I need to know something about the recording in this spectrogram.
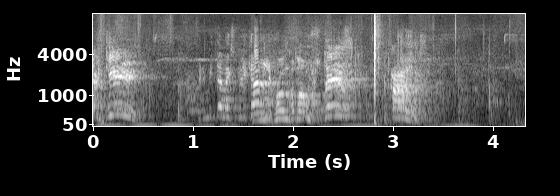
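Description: A man speaks urgently and loudly nearby.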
